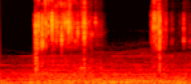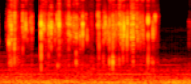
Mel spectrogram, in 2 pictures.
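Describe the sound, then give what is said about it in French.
Crunching of hard candies being chewed, several bursts of crisp, crackly noise with short pauses between them, fairly loud against a low steady background hum, with no talking. “Oui, c'est euh, peut manger des bonbons. On l'entend.”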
